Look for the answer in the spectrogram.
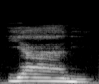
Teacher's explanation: این صدای چاکنایی تلفظ نمیشه و به جاش مصوتش طولانی تر میشه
